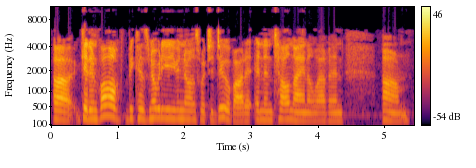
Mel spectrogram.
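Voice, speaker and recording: A woman's voice: medium pitch, steady tone, brisk. Rambling woman guest on AM radio. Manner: rambling, full of restarts and fillers. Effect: AM radio broadcast sound. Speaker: interview guest, youth program founder. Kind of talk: radio interview. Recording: dull lo-fi AM radio broadcast.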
